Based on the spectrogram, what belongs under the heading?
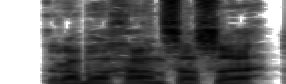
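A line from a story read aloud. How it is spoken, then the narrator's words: Snapping. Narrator (Russian): огрызнулся тот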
